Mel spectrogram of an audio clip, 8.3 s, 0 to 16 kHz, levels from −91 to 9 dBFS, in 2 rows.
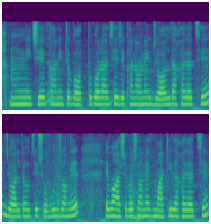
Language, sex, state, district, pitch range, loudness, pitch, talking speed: Bengali, female, West Bengal, Purulia, 215-220 Hz, -15 LUFS, 215 Hz, 150 wpm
